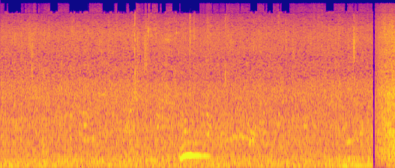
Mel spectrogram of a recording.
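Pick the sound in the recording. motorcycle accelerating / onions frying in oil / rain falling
rain falling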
